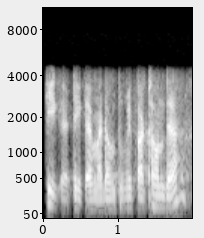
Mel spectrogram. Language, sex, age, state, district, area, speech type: Marathi, male, 45-60, Maharashtra, Nagpur, rural, conversation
